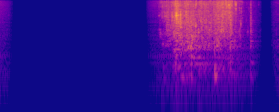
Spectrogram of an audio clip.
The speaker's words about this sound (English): see how quickly that gets poured out?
